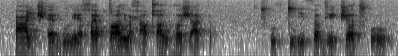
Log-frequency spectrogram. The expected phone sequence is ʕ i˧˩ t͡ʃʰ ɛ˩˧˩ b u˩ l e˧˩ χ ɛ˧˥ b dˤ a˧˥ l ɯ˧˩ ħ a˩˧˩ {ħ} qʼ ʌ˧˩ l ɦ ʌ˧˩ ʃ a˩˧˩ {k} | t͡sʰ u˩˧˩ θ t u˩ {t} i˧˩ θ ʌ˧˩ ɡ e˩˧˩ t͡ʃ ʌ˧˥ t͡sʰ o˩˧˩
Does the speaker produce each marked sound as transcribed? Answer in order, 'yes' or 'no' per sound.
no, yes, no

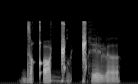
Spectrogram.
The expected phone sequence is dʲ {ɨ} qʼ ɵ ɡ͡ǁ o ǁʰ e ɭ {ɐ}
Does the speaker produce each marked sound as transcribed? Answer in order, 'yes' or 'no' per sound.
yes, yes

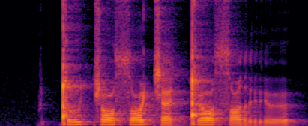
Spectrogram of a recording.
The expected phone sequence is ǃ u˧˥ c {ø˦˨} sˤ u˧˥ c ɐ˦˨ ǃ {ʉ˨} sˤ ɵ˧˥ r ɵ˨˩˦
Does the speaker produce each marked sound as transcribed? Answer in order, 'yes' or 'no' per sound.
no, no

